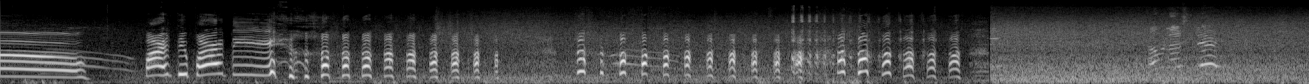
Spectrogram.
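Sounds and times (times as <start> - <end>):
surf washing: 0.0 - 13.0
seagulls calling: 2.8 - 10.2.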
